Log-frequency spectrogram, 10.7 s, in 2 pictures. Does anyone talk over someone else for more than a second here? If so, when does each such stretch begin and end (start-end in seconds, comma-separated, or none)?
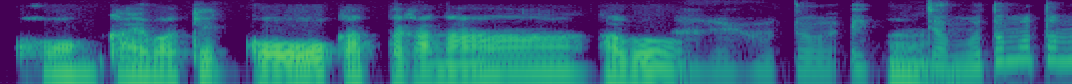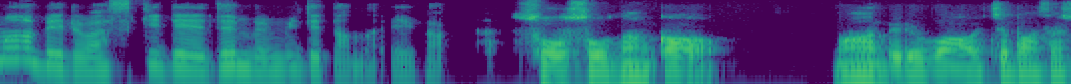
none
